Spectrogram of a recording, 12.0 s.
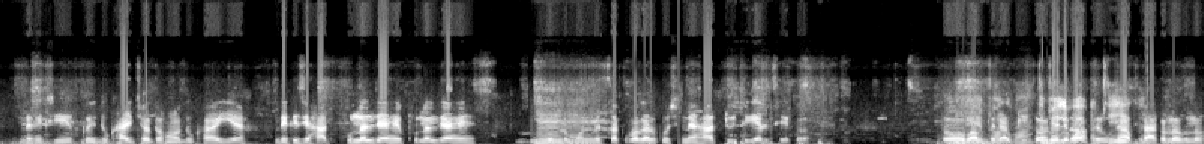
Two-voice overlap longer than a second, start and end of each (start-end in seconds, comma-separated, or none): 9.5-11.4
